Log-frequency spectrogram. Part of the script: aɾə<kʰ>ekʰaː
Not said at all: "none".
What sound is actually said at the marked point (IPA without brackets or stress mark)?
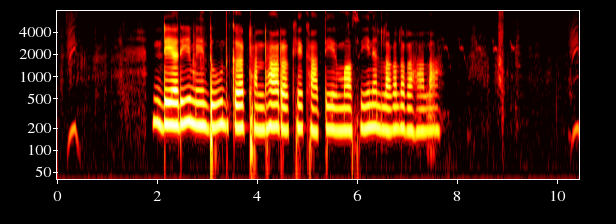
kʰ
